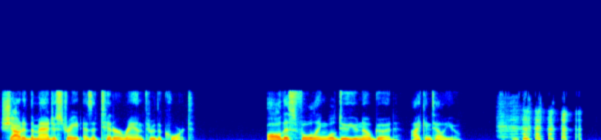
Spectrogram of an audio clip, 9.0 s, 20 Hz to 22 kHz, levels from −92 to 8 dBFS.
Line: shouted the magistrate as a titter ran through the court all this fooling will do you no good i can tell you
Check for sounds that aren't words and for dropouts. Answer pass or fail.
fail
